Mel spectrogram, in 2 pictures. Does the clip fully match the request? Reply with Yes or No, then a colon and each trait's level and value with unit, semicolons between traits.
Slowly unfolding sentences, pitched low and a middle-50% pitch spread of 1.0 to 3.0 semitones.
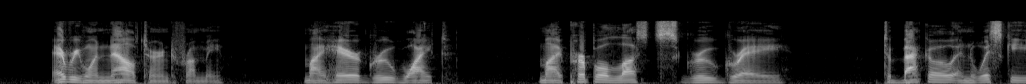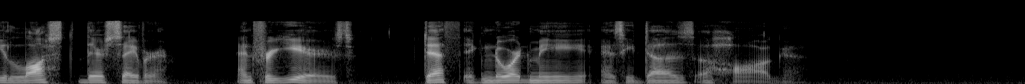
Yes: slow, 90 wpm; very low, 90 Hz; average, 2.7 semitones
